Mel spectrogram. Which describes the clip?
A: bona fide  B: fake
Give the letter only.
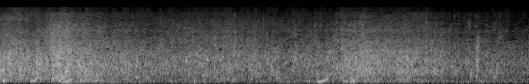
A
